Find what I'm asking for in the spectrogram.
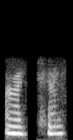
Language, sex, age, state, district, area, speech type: Bengali, female, 60+, West Bengal, Nadia, urban, conversation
